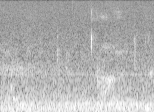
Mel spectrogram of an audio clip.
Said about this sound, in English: Should we sip? I like this little martini guy. Yeah, let's sip.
